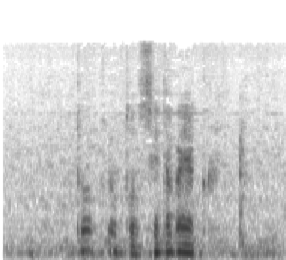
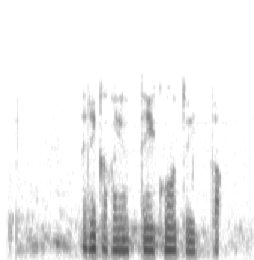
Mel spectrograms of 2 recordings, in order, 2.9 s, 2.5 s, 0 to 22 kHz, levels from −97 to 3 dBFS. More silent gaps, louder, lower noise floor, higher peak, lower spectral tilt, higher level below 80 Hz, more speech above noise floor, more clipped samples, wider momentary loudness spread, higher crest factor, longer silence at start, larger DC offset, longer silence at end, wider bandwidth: neither; first, -27 LUFS vs -37 LUFS; second, -46 dBFS vs -58 dBFS; first, -10 dBFS vs -20 dBFS; about the same, -7 dB/octave vs -8 dB/octave; first, -52 dBFS vs -68 dBFS; about the same, 20 dB vs 22 dB; neither; first, 23 LU vs 17 LU; about the same, 18 dB vs 18 dB; second, 0.1 s vs 0.55 s; neither; second, 0.05 s vs 0.35 s; first, 11.5 kHz vs 5.8 kHz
